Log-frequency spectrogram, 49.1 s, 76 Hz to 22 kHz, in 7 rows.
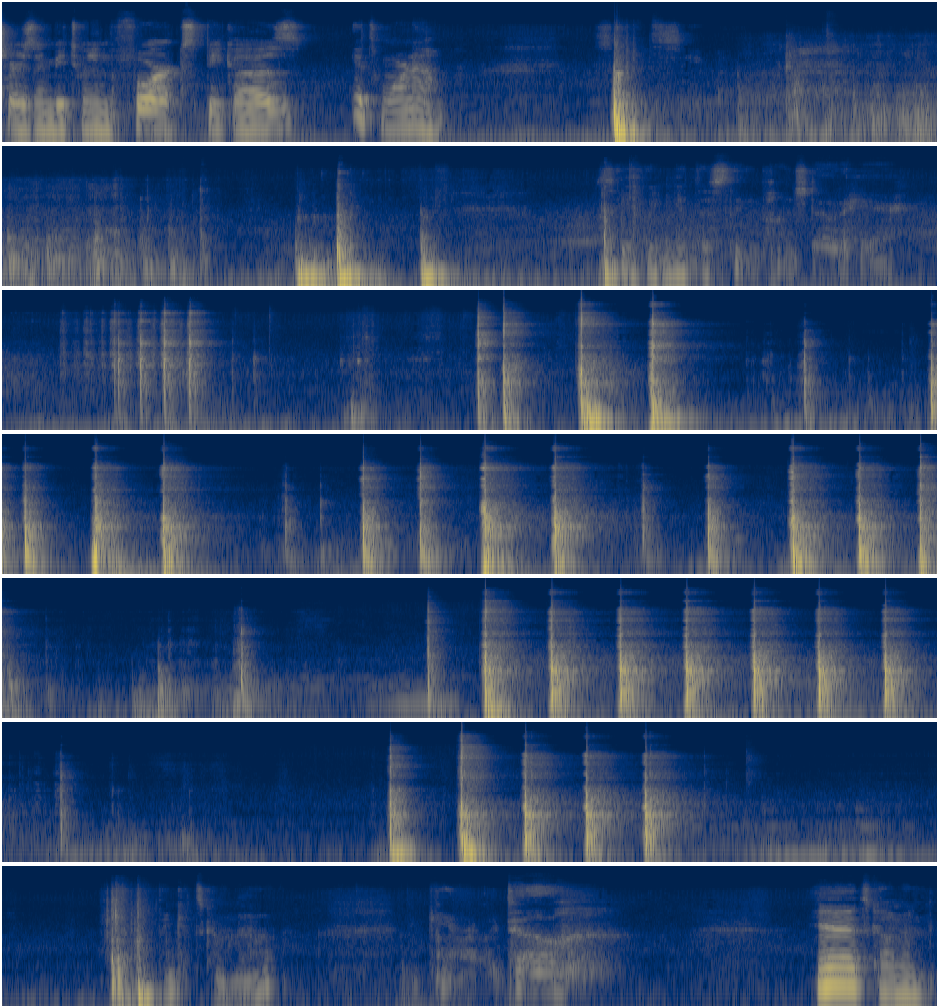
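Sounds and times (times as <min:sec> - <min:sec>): hammer striking a punch: 0:17.6 - 0:19.3, 0:21.0 - 0:22.7, 0:23.7 - 0:28.3, 0:31.2 - 0:35.0, 0:38.0 - 0:40.3.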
